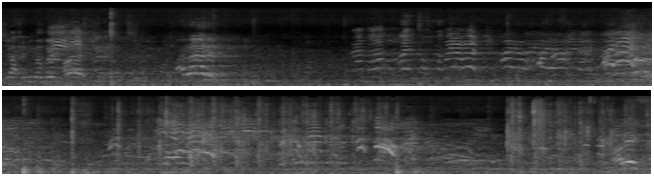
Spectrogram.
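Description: Voices shouting and calling during a youth football match, some of them high children's voices, with a couple of sharp knocks about halfway through and again later.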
